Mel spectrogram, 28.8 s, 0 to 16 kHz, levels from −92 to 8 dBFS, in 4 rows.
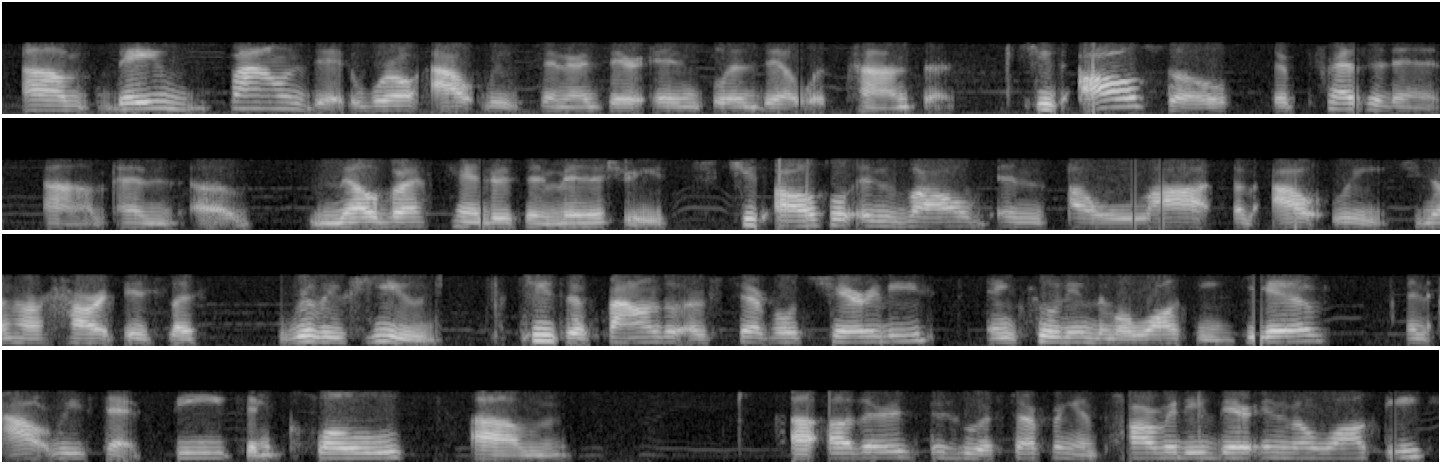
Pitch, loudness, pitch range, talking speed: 155 Hz, -23 LUFS, 135-175 Hz, 135 wpm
